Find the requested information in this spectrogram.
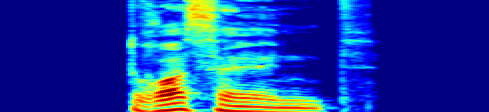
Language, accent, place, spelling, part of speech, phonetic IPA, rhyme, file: German, Germany, Berlin, drosselnd, verb, [ˈdʁɔsl̩nt], -ɔsl̩nt, De-drosselnd.ogg
- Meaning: present participle of drosseln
